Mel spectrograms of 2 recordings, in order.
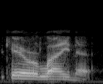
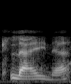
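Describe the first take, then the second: First: Every syllable of the word is pronounced fully. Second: The word is shortened, with syllables run together. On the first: "We see there's 9 letters" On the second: "it's pronounced Kalina"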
